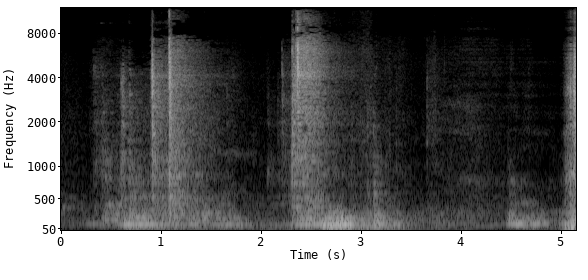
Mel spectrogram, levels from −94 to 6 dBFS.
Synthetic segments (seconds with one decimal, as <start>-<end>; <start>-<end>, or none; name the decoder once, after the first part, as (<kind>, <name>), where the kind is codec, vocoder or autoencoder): 4.0-5.2 (codec, SNAC)

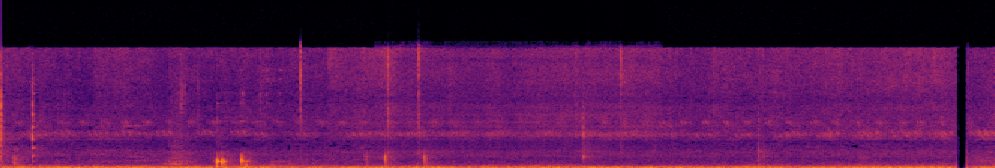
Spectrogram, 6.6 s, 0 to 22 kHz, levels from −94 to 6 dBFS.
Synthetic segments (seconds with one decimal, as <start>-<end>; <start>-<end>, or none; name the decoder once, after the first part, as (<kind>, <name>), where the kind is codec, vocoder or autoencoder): 2.5-4.4 (autoencoder, DAC-VAE)

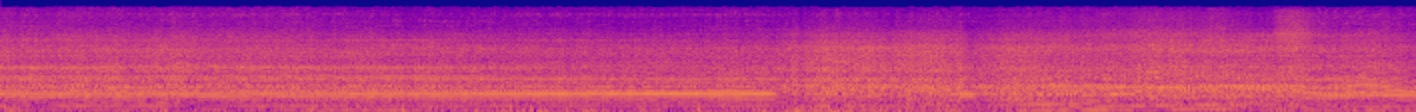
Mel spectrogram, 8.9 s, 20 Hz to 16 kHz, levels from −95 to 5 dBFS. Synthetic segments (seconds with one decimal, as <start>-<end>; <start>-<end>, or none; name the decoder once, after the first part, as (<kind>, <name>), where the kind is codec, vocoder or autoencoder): none

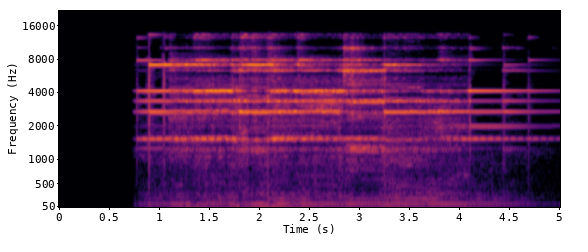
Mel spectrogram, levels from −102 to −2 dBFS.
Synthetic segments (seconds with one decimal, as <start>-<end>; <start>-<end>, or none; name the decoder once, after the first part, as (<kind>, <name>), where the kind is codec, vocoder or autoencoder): 1.1-4.1 (codec, SNAC)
